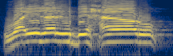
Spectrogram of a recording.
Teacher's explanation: وَإِذَا الْبِحَارُ، وَإِذَا الْبِحَارُ کی را کو پر پڑھیں گے، اس کا قاعدہ ہے کہ را کے اوپر زبر پیش آئے تو را کو پر پڑھا جائے گا، را کے نیچے زیر آئے تو را کو باریک پڑھا جائے گا، اور یہاں را کے اوپر پیش اس لیے را کو پر پڑھیں گے · الف مدہ کو ایک الف کے برابر کھینچ کر پڑھیں گے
